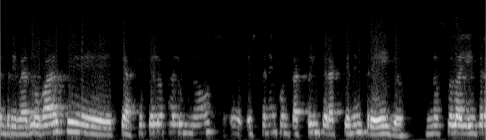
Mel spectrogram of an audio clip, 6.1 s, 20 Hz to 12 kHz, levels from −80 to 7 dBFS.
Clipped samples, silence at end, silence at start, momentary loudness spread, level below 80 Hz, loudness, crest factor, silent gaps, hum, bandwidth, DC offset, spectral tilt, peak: under 0.1%; 0 s; 0 s; 16 LU; -64 dBFS; -17 LUFS; 14 dB; none; none; 3.4 kHz; under 0.1%; -10 dB/octave; -2 dBFS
